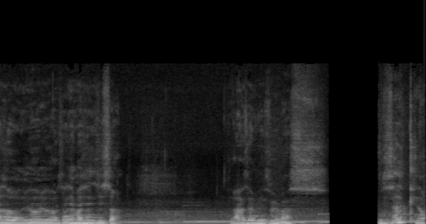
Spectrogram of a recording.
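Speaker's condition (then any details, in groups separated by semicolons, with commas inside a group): Tongue cancer, partial glossectomy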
